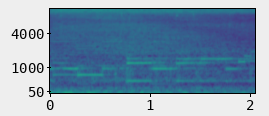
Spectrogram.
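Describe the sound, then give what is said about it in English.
An ice cream truck passes on a residential street in St. Bernard Parish, its tinkling, high electronic jingle melody playing faintly over a steady low rumble of vehicle noise. “as a passing ice cream truck went trolling for customers”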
